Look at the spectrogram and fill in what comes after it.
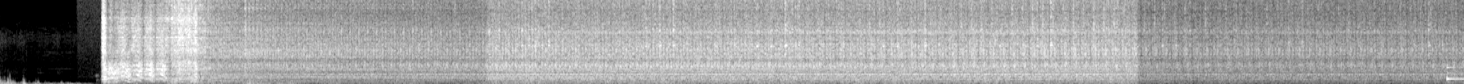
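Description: A few soft crunches, then a car engine cranking and starting about a second in and settling into a steady idle. The idle gets louder about five seconds in and drops back near the end.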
